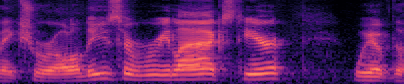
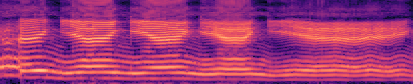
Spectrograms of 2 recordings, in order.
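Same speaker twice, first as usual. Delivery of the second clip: nasty witchy tone, much slower; 3 semitones higher, 9 dB louder than usual. The speaker demonstrates a vocal exercise for the listener, nasty, witchy sound. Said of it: "that nasty, witchy sound".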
